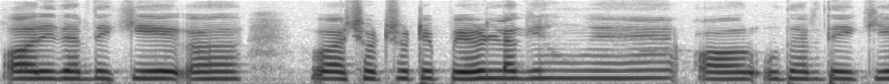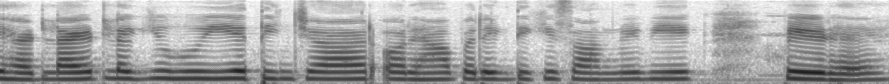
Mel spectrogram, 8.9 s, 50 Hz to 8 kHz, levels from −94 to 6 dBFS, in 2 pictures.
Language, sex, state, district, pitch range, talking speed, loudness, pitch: Hindi, female, Uttar Pradesh, Jyotiba Phule Nagar, 240-255 Hz, 180 wpm, -17 LUFS, 250 Hz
